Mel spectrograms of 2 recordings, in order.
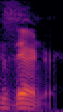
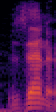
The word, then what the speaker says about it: Zenner: and I was go for itou Z Zach zerner what last name Z zenner there we go somebody ho ho somebody gave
